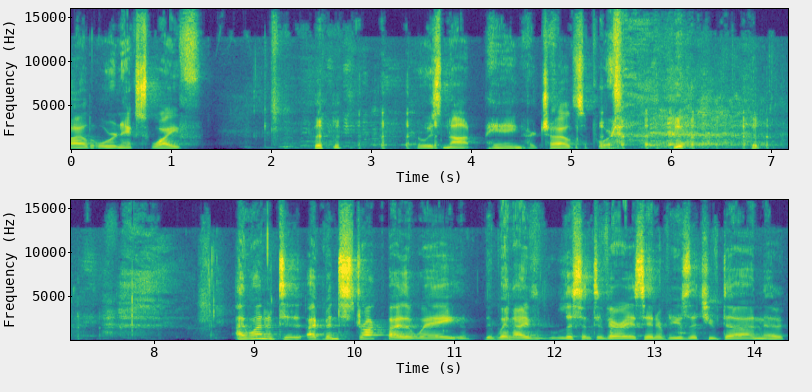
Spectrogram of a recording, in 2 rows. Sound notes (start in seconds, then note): 2.1 chuckles; 5.3 all chuckles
